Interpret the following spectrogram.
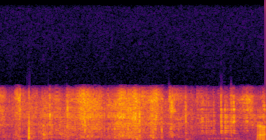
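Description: Handling noise: soft rustling with scattered light clicks and taps, with no steady tone.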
